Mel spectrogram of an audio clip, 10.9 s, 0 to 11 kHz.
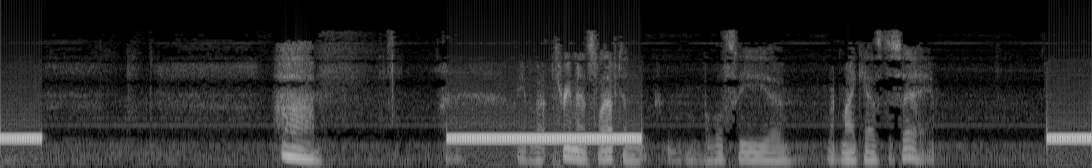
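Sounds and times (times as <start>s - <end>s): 
telephone ringback tone: 0.0s - 0.4s, 4.4s - 6.4s, 10.5s - 10.9s
speech: 5.7s - 6.5s, 7.2s - 9.5s.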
